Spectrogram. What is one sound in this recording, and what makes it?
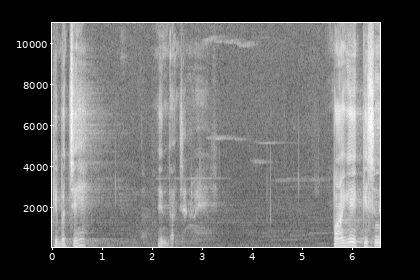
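A man speaks slowly and calmly into a microphone, with pauses.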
